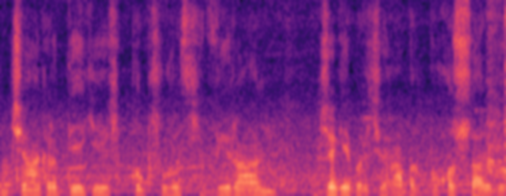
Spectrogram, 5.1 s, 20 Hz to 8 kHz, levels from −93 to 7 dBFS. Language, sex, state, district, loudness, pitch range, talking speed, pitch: Hindi, male, Maharashtra, Mumbai Suburban, -20 LUFS, 125-145 Hz, 155 wpm, 135 Hz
